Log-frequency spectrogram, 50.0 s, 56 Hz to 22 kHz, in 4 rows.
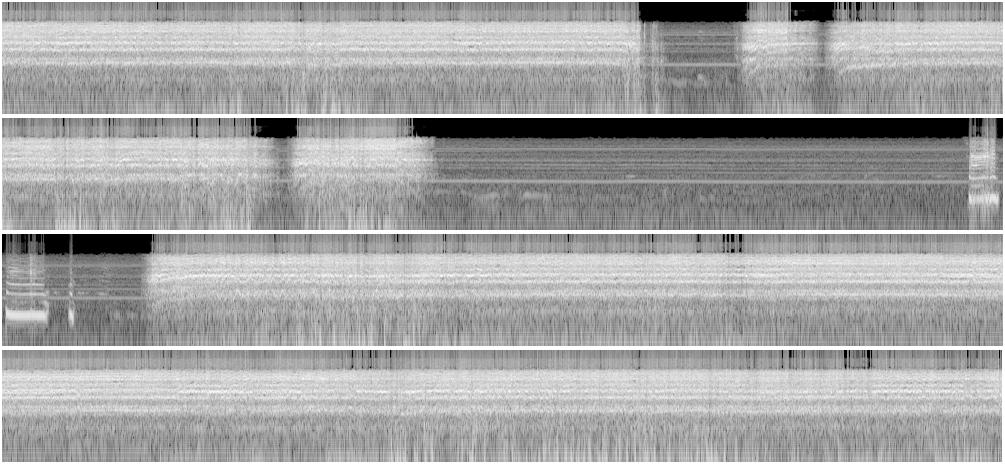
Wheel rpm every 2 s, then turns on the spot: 230, 230, 220, 220, 60, 160, 220, 190, 140, 0, 0, 0, 0, 80, 210, 220, 230, 230, 220, 230, 220, 220, 230, 220, 220.
none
